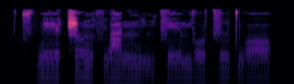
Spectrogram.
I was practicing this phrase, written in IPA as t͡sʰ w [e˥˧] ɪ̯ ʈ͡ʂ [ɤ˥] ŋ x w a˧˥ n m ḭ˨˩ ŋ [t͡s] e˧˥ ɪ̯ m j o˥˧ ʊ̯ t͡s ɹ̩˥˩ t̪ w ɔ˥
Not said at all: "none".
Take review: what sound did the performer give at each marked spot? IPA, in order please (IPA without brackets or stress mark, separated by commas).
e˧˥, ɤ˥˩, t͡s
